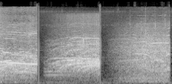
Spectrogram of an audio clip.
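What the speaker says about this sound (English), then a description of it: "notice Capcut Mobile will preview the cheer sound effect" A cheer sound effect previewed in CapCut Mobile plays as three short bursts of crowd cheering and whooping, each cutting off abruptly before the next starts.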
